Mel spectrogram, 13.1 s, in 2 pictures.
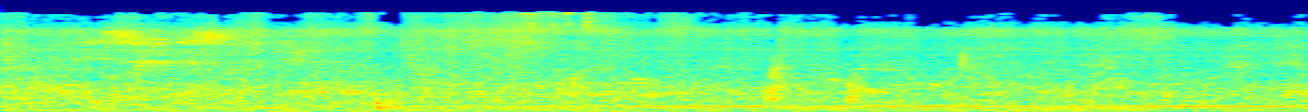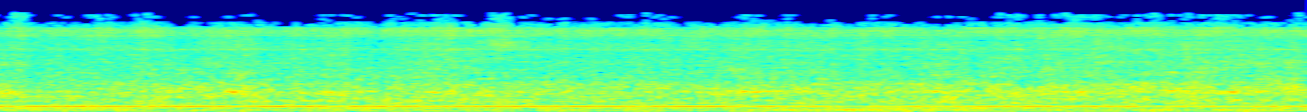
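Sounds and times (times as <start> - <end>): constant motor hum: 0.0 - 13.0.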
